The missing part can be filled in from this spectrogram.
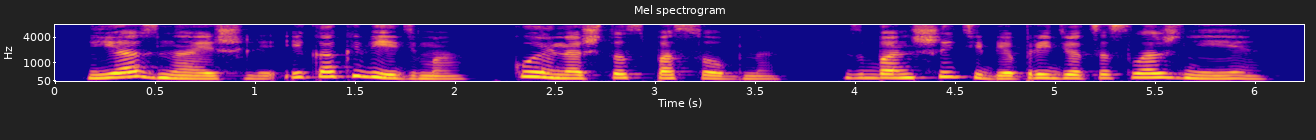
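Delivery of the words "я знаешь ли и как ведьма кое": usual speaking voice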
